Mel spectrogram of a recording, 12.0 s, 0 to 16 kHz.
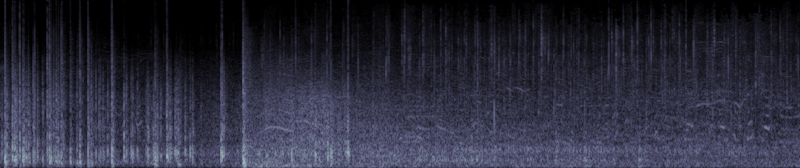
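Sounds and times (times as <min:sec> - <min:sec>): loud firework bang: 0:00.0 - 0:08.9
fireworks bursts and crackles: 0:00.0 - 0:12.0.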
